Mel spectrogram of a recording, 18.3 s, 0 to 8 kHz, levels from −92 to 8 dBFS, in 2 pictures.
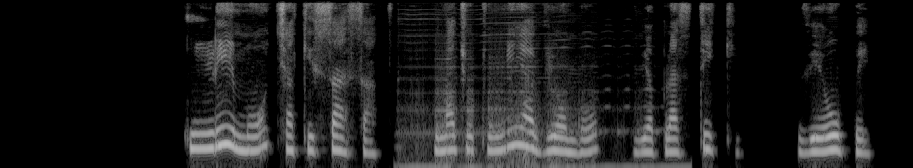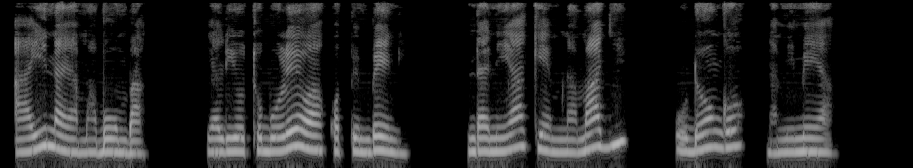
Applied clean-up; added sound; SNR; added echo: neural separator model SepFormer DNS4.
